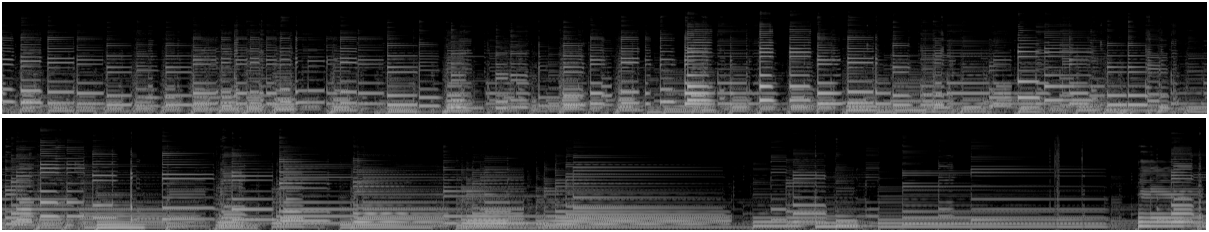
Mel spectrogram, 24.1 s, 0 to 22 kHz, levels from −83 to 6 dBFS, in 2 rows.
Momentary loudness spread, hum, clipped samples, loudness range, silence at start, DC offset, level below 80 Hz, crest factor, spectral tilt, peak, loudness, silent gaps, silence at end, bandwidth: 9 LU; none; under 0.1%; 6 LU; 0 s; under 0.1%; -50 dBFS; 22 dB; -6.5 dB/octave; -8 dBFS; -30 LUFS; none; 0 s; 15.5 kHz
